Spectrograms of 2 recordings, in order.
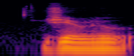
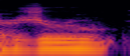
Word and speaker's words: Giroud: The D is silent. Giroud. Okay, Giroud.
